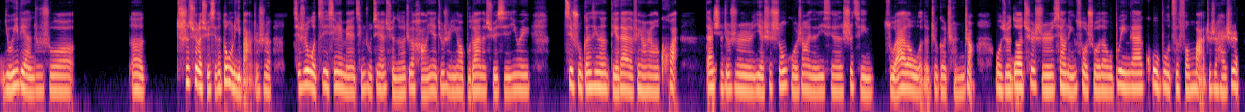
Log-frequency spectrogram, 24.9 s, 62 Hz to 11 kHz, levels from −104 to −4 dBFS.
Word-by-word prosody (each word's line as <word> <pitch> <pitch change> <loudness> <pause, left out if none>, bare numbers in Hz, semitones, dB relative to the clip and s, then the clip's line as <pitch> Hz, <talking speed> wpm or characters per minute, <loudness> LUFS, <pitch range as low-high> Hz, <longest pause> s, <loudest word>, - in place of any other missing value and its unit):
有 180 0 +4
一 205 +2 +5
点 175 -7 +3
就 170 - -5
是 170 - -5
说 170 -1 -2 1.2
呃， 175 +1 0 0.8
失 250 - +3
去 245 0 +4
了 200 - +7
学 180 -1 0
习 175 -2 0
的 195 - +2
动 245 +2 +5
力 160 -3 +4
吧。 - - -3
就 - - -7
是， 170 -3 -4 0.4
其 - - -3
实 205 +3 +4
我 195 -5 +6
自 210 - -6
己 195 - +4
心 200 +2 +1
里 190 - +3
面 170 -2 -1
也 160 - -1
清 175 +4 -5
楚， 175 -3 -4
既 185 +3 -3
然 175 +1 -1
选 155 -6 -4
择 150 - -2
了 160 +1 -1
这 190 - -4
个 185 - 0
行 150 -3 -3
业 170 -1 -2
就 190 +4 -3
是 185 -3 -5
一 - - -5
定 165 - -2
要 165 -1 -2
不 155 0 -6
断 170 +2 +1
地 165 - -3
学 155 -2 -2
习。 160 0 -1
因 175 +1 -3
为， 175 0 -3 0.7
技 220 -1 +3
术 195 -1 +2
更 190 +2 +3
新 200 0 +3
得 190 -1 +3
迭 175 -3 0
代 180 0 +2
得 165 - -1
非 180 +2 -3
常 170 0 -1
非 175 - -1
常 165 -1 -1
地 165 - -1
快。 - - -3 0.5
但 195 - +3
是 195 -3 -1
就 180 0 -1
是 175 -3 0
也 165 -1 +1
是 190 +3 -4
生 205 +3 +1
活 165 -6 -2
上 180 +2 -4
的 160 0 -1
一 165 0 0
些 165 0 -4
事 200 +4 -1
情， 160 -5 -3 0.2
阻 165 - -2
碍 175 +6 +4
了 185 -1 +3
我 160 -2 0
的 - - -4
这 170 - -6
个 165 0 -1
成 155 -1 -5
长。 195 +4 -1 0.4
我 185 -2 +2
觉 175 0 +2
得 195 +2 +6
确 215 +3 +1
实 175 -3 +1
像 190 0 +1
您 165 0 0
所 185 -1 0
说 170 0 0
的， 170 -1 0
我 165 - 0
不 210 +5 +1
应 190 -2 +4
该 190 0 +2
固 205 0 +1
步 190 -1 0
自 185 +2 -3
封 180 +1 -2
吧。 180 - +2
就 185 - -4
是 185 -1 -1
还 170 -2 -2
是， 200 +3 +1
175 Hz, 265 characters per minute, -23 LUFS, 165-190 Hz, 1.2 s, 了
